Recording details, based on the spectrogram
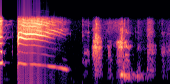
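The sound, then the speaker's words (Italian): A single loud, desperate wailing cry, drawn out for about a second and sliding downward in pitch, followed by a few quieter scattered sounds. “Questo è la tua reazione, giusto? Sì. Pianto disperato.”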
